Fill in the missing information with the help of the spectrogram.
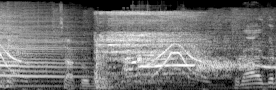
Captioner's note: chuckles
